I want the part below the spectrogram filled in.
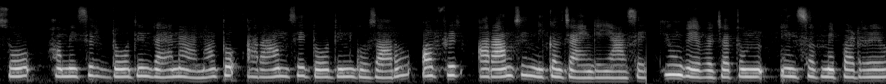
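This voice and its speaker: In a put-on character voice, a woman speaks at an extremely high pitch and a moderate pace with monotone, flat intonation, the sound dry and close with no echo. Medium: fan dub. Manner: commanding, self-assured.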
